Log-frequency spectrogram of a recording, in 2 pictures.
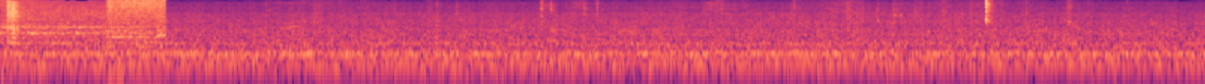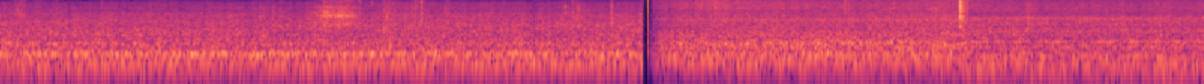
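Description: Steady drone of an airliner cabin in flight: engine and airflow noise, unbroken apart from a short gap about twelve seconds in.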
